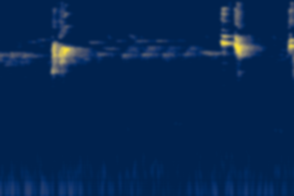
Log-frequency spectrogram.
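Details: European goldfinch with a thin sustained high tone broken by loud chirpy twitter bursts near the start and end, fast and bright in character.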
